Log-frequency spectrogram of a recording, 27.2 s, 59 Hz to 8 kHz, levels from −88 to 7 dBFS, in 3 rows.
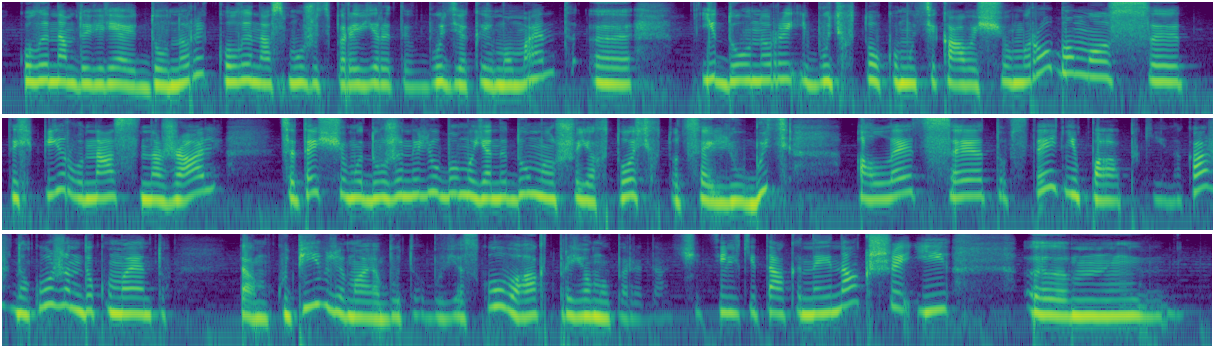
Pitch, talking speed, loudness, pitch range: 240 Hz, 145 wpm, -15 LUFS, 220-265 Hz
